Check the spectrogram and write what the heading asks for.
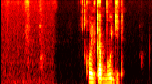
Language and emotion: Russian, neutral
